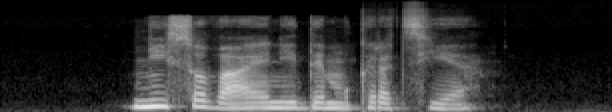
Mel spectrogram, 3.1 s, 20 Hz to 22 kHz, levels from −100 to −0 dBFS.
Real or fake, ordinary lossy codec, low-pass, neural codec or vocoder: fake; Opus, 24 kbps; 19.8 kHz; vocoder, 44.1 kHz, 128 mel bands every 256 samples, BigVGAN v2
